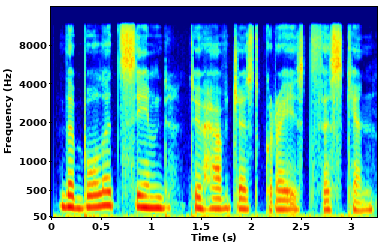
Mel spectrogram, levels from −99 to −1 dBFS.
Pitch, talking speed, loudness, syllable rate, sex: 180 Hz, 165 wpm, -19 LUFS, 4.1 syllables/s, female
